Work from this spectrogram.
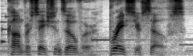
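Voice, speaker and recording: A man acts as a grave, guarded knight from a fantasy video game, cursed and ageless. The voice is low, with formal wording and measured dramatic pauses, and music plays clearly behind it. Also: expressive, natural voice. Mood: terse. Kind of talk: video game character dialogue. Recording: background music under voice.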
